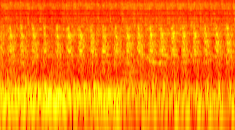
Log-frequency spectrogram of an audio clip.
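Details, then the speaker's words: Honda Legenda motorcycle (same engine as Supra Fit/Revo old) idling with fast steady knock, about ten beats a second, louder when revved; mechanic attributes it to worn connecting rod (stang seher). "Jadi kalau digas itu makin kencang, jadi pengalaman saya kalau bunyinya klotok gitu ya. Kalau digas makin kencang biasanya dari stang seher."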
